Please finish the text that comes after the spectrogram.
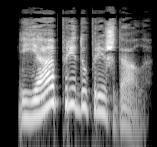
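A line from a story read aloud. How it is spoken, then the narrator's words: Sighing. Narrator (Russian): вздохнула Ники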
